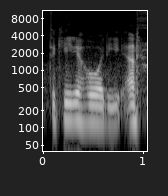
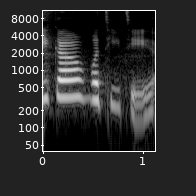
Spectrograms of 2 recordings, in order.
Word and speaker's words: Taika Waititi: try and say Takia his Waititi. name. How do you say it? Taquita Huadi. No, you didn't say it I right. didn't say it right either. But I just want to Taquita- take the edge off. Taika Waititi, I believe, is Yeah.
